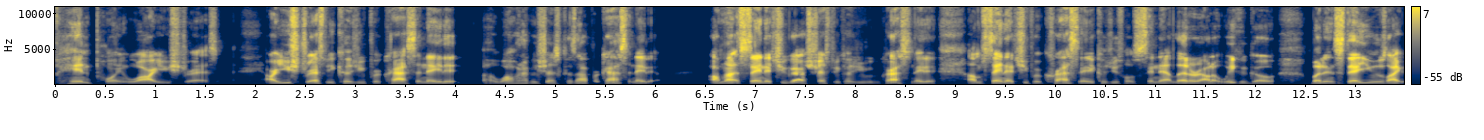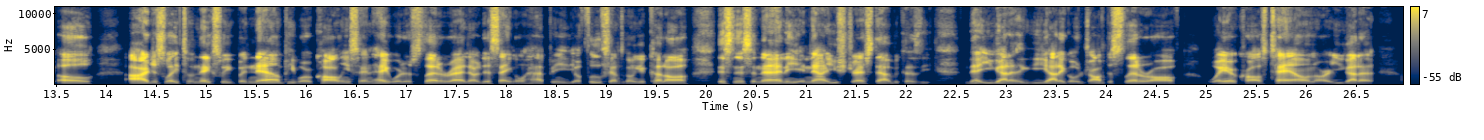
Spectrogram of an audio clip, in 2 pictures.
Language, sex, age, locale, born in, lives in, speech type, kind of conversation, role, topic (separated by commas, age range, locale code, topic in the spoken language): English, male, 30-34, en-US, United States, United States, conversation, podcast, guest, What are some effective ways to handle stress when life gets hectic?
